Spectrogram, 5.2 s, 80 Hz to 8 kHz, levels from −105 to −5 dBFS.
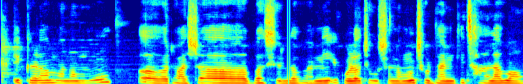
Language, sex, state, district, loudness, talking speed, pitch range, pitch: Telugu, female, Telangana, Nalgonda, -23 LUFS, 150 wpm, 200-215 Hz, 205 Hz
